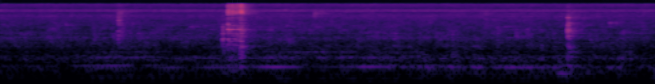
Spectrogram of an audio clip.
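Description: A metal spoon knocking against a stainless steel pot three times as broth is scooped out, the loudest knock about two seconds in, over a low steady hum.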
